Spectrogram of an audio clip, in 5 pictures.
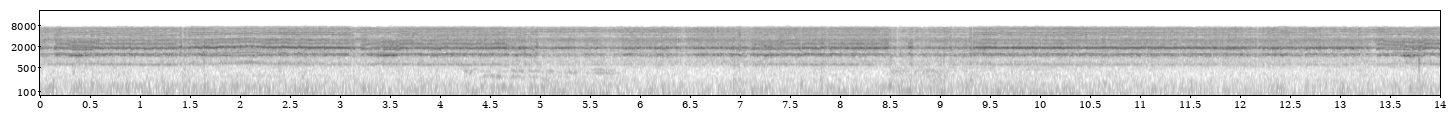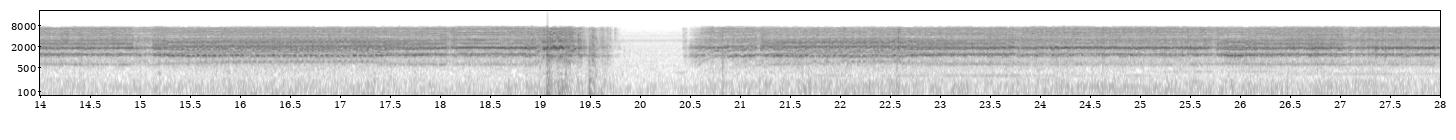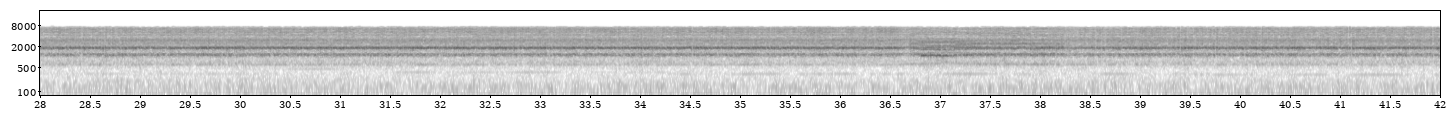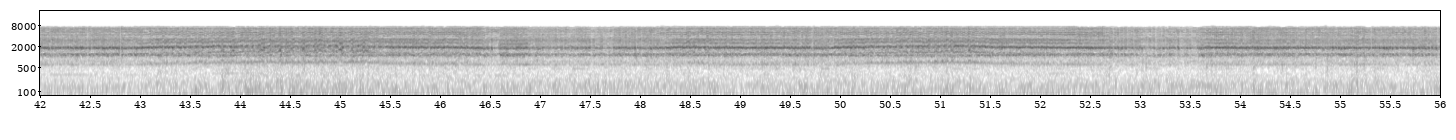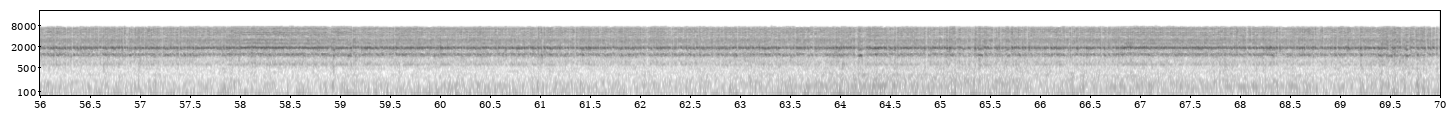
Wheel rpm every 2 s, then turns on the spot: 160, 160, 160, 160, 160, 160, 160, 160, 160, 140, 90, 160, 160, 160, 160, 160, 160, 160, 160, 160, 160, 160, 160, 160, 160, 160, 160, 160, 160, 160, 160, 160, 160, 160, 160.
none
